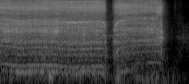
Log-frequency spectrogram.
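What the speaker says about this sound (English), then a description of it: "I just push it aside and continue drilling" A power drill whines steadily drilling pilot holes into a wood stud, pausing briefly once, then cuts off abruptly, leaving quiet.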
